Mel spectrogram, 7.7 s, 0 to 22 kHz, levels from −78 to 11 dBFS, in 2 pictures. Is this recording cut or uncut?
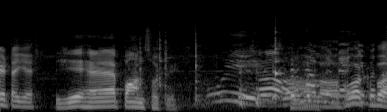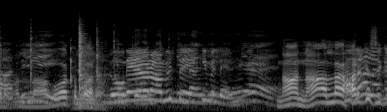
uncut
